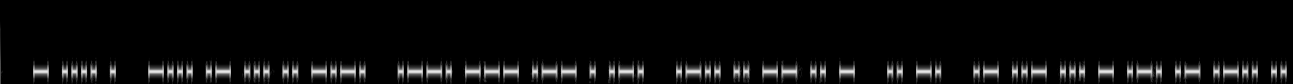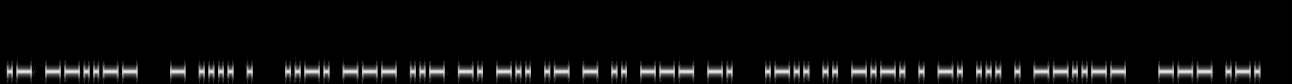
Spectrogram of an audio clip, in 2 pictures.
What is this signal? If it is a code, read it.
Morse code, heard as a keyed tone, about 25 wpm, 600 Hz. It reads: THE BASIC POWER LIMIT IN AUSTRALIA, THE FOUNDATION LICENSE, OR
